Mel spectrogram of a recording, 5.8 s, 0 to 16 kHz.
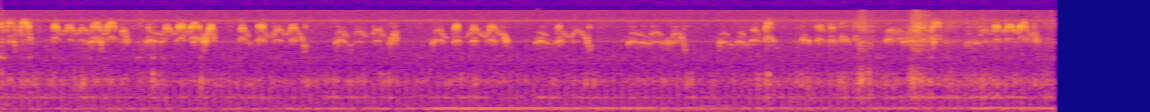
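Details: Common swift nestlings in a nest box on 18 June 2011 beg with rapid, high-pitched, buzzy chittering in quick bursts as a parent enters to feed them, over a steady low electrical hum.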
